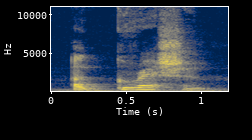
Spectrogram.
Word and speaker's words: aggression: to look closely at aggression aggression three syllables ah gray shown here the Shh sound sure so three syllables and we stress the second one aggression it's a noun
